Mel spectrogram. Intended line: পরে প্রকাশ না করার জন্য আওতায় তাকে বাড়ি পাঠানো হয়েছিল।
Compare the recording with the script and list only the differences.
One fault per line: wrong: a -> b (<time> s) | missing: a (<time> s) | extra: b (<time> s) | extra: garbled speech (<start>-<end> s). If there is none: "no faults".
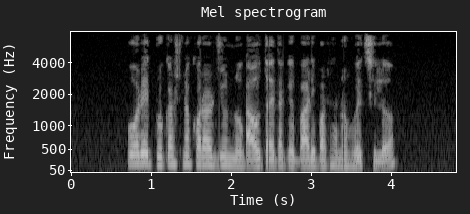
no faults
